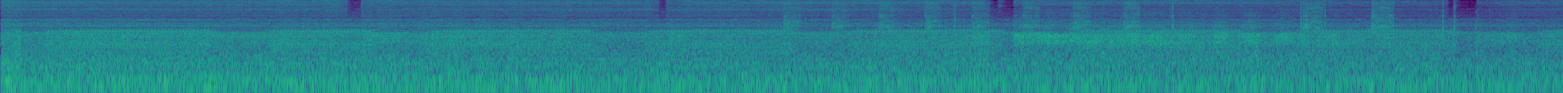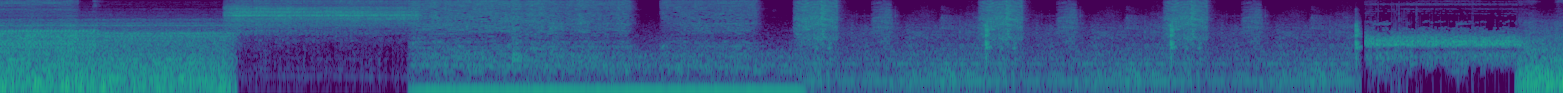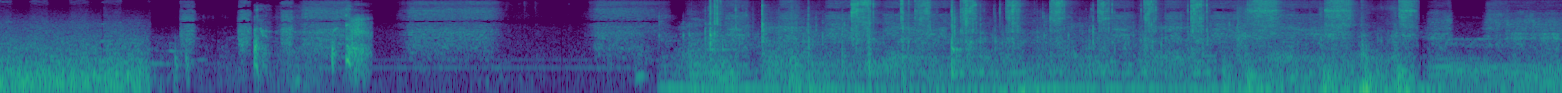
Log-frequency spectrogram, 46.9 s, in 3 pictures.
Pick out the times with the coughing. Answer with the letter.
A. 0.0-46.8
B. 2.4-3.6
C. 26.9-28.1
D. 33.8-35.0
D.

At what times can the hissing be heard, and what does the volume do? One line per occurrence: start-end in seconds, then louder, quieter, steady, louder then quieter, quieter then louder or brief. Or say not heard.
0.0-46.8 quieter.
